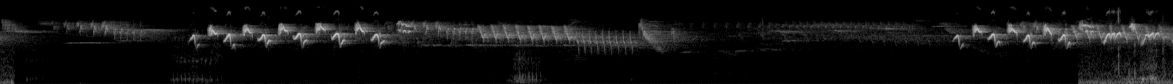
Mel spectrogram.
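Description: Birdsong: quick, high chirping notes repeated in rapid runs. They are loudest about two seconds in and again near the end, with a quieter lull in the middle.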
